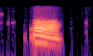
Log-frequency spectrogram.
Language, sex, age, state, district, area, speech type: Manipuri, male, 45-60, Manipur, Ukhrul, rural, conversation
